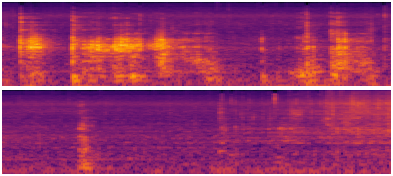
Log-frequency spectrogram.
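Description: Onion and a prepared paste stirred and fried in a pan for a Punjabi chana sabji, with spoon scrapes and clinks in short bursts over a soft sizzle, then quieter frying that swells again at the end.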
